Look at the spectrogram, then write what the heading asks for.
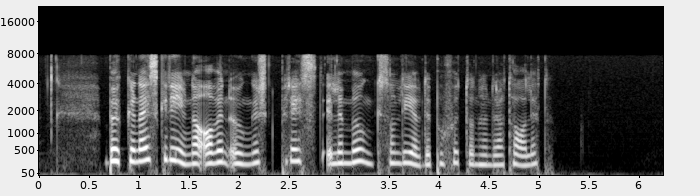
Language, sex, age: Swedish, female, 49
